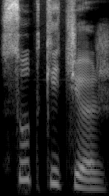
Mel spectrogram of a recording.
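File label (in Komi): сутки чӧж, Komi, female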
